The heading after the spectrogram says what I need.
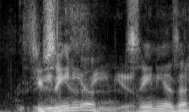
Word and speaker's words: Xenia: It's Xenia.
